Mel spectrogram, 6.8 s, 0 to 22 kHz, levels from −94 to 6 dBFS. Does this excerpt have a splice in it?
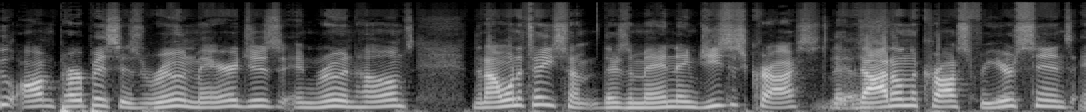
no; 0 cuts

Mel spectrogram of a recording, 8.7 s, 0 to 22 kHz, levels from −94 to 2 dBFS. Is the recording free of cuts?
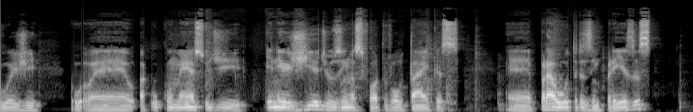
yes; 0 cuts

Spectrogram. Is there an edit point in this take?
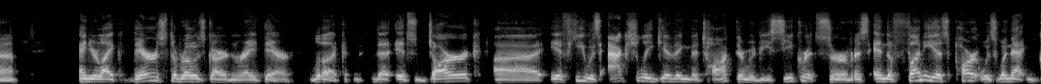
yes; 2 cuts; at 3.0 s, 4.9 s

